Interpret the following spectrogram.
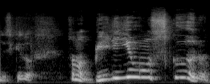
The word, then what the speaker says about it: ビリオン×スクール: て書いてけどビリオンかけスクールって書いてあるんですけど読む時はビリオンスクールって読むじゃないですか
